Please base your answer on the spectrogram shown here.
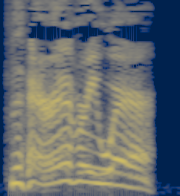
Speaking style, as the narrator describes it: he laughs

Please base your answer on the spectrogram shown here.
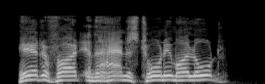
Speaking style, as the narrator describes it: a guardsman called out to him

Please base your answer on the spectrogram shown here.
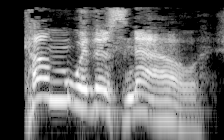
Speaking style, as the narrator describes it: shouted the twins in unison

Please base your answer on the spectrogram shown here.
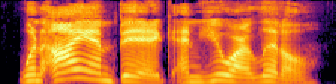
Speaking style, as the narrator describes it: she often says

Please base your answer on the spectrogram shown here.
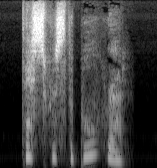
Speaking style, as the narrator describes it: she said in a soft voice

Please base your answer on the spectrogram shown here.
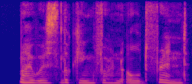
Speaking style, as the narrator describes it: she quavered

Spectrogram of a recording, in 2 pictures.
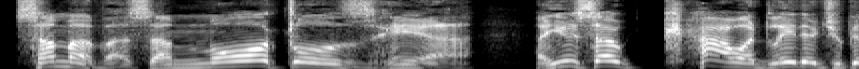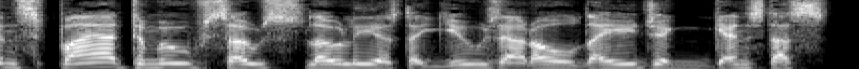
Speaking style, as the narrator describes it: I mocked

